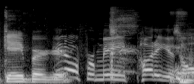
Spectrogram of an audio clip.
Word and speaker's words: Geiberger: Oh, Al putting Geiberger, plane. Mr. 59. I think it's pronounced Gay Burger.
